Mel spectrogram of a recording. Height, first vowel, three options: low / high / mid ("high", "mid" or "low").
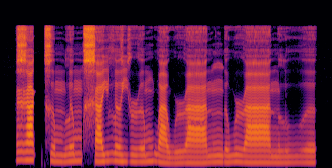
low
